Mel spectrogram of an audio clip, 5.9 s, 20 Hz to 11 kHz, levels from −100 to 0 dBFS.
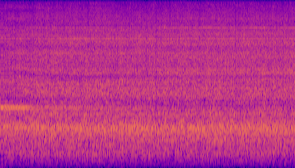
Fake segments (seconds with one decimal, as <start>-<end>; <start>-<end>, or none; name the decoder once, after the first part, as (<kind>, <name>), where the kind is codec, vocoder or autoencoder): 0.0-5.9 (vocoder, Vocos)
